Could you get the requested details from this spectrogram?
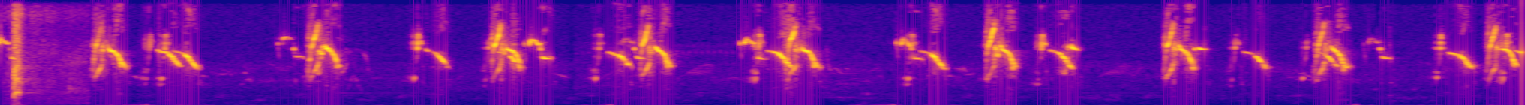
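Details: Hunting-lure recording of a western yellow wagtail giving a steady series of thin, high, downslurred chirps, often paired, about two each second, with a brief burst of noise at the very start.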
